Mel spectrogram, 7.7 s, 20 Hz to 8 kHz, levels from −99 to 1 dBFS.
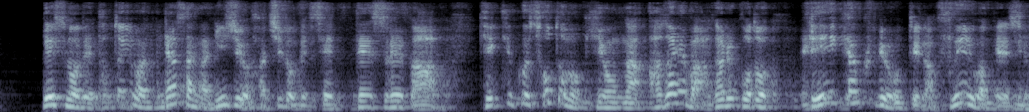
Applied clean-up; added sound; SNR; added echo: neural mask model DeepFilterNet 3.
